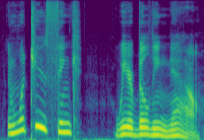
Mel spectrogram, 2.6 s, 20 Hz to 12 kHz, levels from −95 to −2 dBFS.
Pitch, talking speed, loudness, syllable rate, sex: 180 Hz, 210 wpm, -13 LUFS, 5.7 syllables/s, male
